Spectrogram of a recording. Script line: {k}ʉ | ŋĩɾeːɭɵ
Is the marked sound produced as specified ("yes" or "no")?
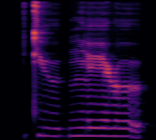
no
